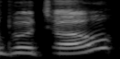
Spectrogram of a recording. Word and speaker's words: Buteau: Buteau? – Michelle Buteau.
